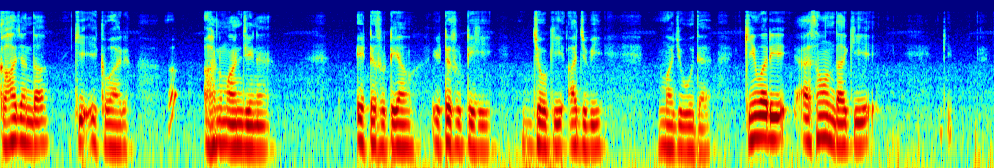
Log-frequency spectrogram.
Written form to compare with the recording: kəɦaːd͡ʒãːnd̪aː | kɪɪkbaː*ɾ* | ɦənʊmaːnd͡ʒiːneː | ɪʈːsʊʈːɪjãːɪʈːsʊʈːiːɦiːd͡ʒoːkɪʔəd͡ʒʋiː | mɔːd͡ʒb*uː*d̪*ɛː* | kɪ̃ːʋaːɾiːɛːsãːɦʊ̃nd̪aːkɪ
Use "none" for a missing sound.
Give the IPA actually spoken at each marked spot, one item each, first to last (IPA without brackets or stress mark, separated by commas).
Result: ɾ, uː, ɛː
